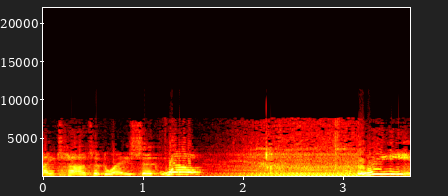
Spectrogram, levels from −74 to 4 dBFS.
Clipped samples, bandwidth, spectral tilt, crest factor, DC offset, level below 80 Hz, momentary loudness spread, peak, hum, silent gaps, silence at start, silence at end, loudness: 0.7%; 8 kHz; -7 dB/octave; 10 dB; under 0.1%; -32 dBFS; 13 LU; 0 dBFS; none; none; 0 s; 0 s; -10 LUFS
